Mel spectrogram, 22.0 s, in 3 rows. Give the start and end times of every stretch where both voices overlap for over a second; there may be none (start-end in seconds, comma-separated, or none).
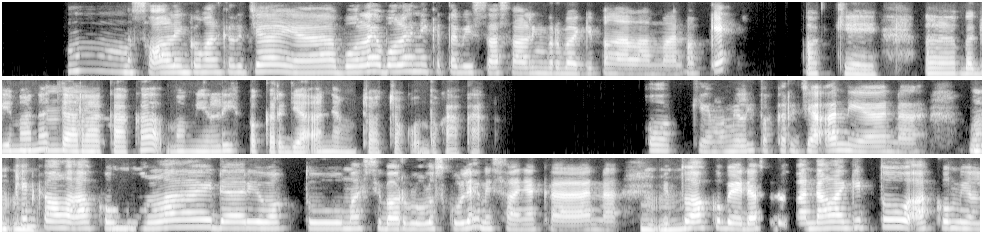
none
